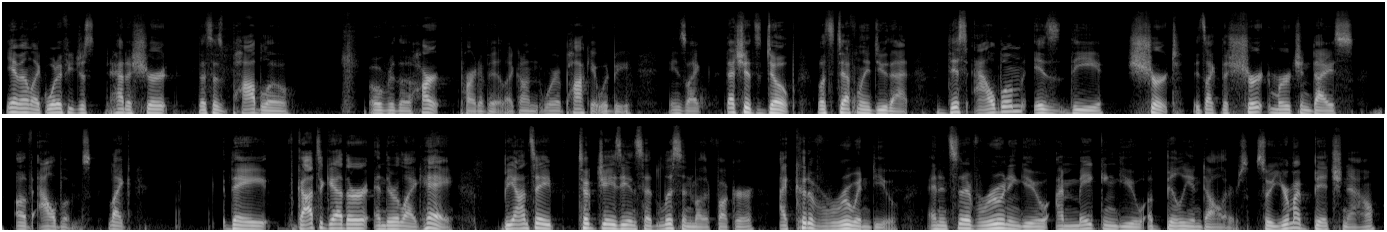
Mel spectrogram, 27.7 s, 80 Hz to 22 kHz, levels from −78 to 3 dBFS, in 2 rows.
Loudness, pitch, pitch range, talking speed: -25 LUFS, 120 Hz, 105-135 Hz, 185 wpm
